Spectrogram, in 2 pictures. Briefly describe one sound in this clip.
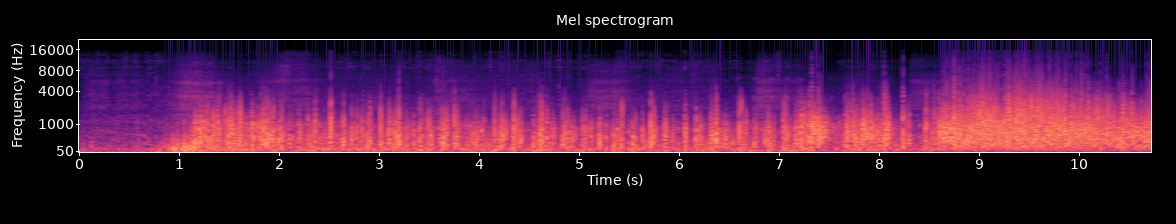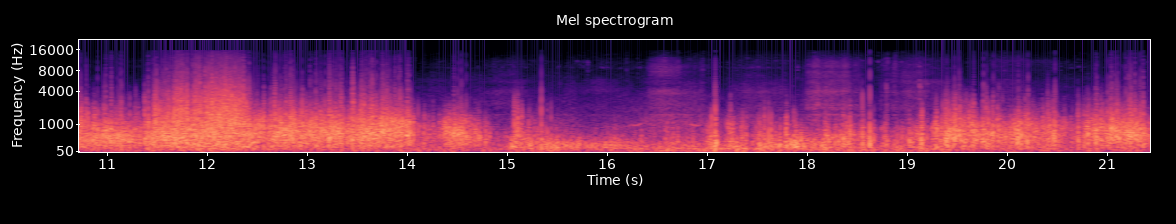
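Bicycle tyres roll over a concrete path.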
